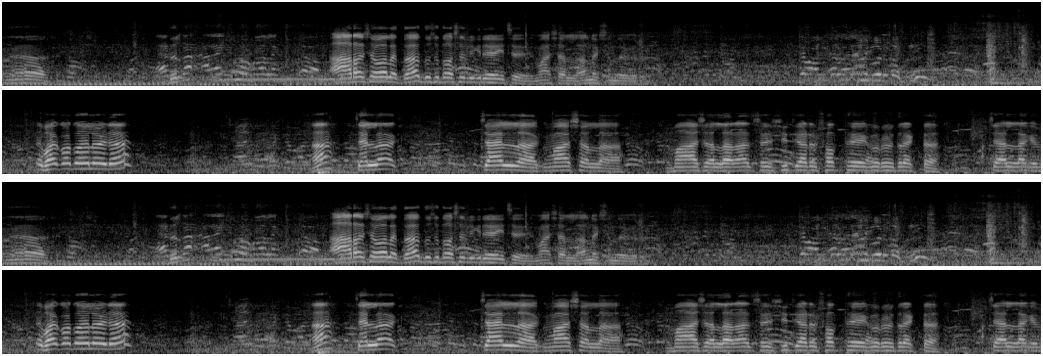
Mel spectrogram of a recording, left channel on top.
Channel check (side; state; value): both; identical; correlation 1.00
